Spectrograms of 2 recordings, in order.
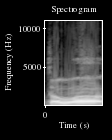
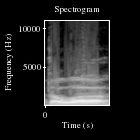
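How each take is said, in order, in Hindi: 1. w की आवाज़ छोटी और इकहरी है। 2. w की आवाज़ छोटी और इकहरी है।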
